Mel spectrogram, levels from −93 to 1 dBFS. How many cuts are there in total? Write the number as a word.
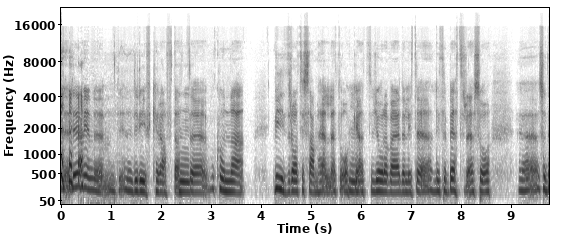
zero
